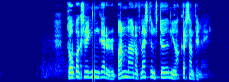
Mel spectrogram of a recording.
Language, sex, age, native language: Icelandic, male, 40-49, Icelandic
